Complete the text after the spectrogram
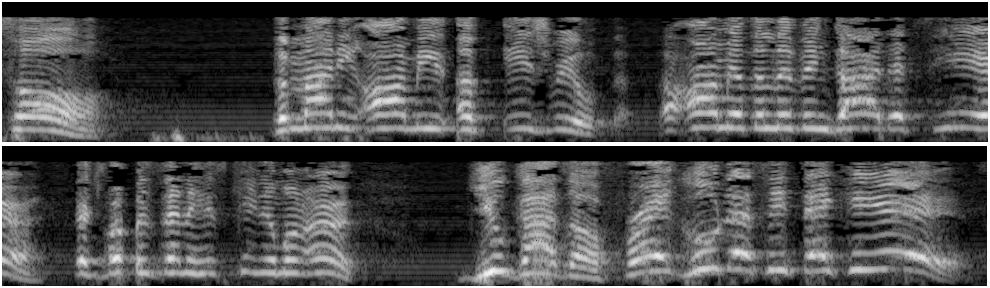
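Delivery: high, impassioned preaching voice; blown-away David. Acted. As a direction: challenge the army in disbelief. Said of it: "David was blown".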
